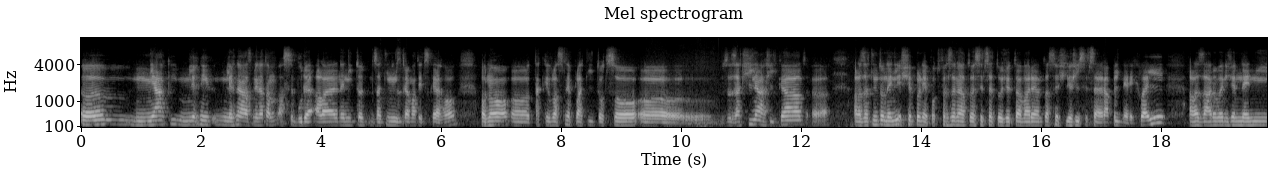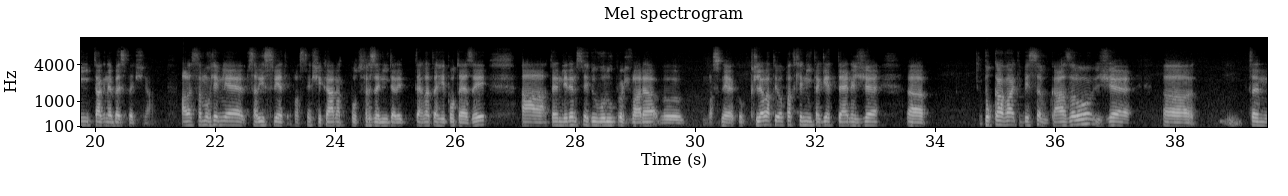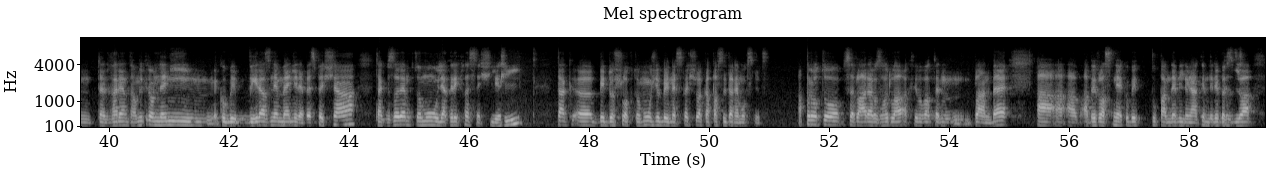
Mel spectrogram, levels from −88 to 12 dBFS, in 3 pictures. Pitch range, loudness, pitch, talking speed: 125-145 Hz, -26 LUFS, 135 Hz, 135 wpm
